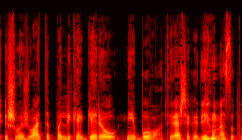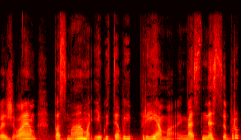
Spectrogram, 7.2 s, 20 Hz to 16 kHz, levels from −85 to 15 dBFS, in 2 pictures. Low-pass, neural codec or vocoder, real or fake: 14.4 kHz; none; real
